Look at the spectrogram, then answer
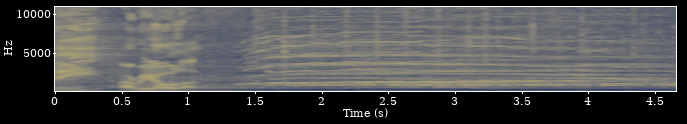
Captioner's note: audience cheers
